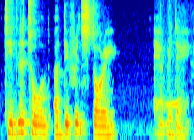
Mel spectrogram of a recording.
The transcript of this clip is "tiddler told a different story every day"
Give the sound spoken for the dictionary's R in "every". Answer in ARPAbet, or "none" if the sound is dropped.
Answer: R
